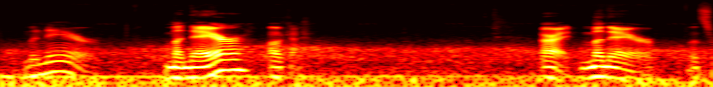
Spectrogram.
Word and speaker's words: Mynheer: How's it actually pronounced? Meneer.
